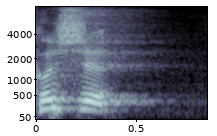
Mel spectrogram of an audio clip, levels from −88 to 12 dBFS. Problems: none marked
